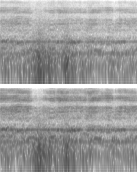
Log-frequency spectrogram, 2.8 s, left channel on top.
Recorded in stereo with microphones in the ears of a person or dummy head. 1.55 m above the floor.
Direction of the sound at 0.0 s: 85° right.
